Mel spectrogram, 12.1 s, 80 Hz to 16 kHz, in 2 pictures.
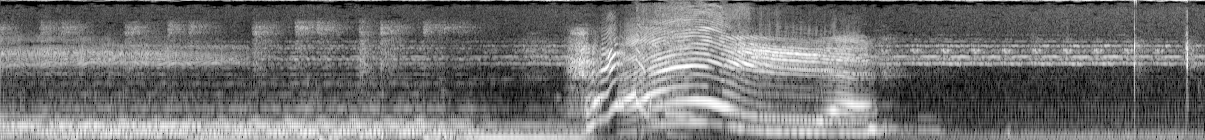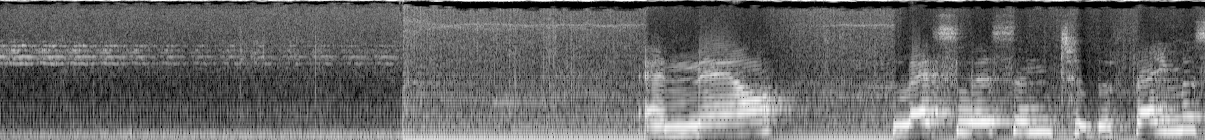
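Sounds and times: electrical hum: 0:00.0 - 0:12.0
faint high steady tones: 0:00.0 - 0:12.0.

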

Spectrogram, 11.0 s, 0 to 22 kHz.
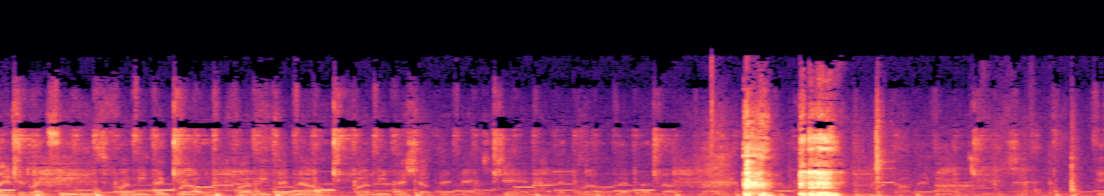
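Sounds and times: faint background music: 0:00.0 - 0:11.0
man clearing his throat: 0:07.4 - 0:08.6.

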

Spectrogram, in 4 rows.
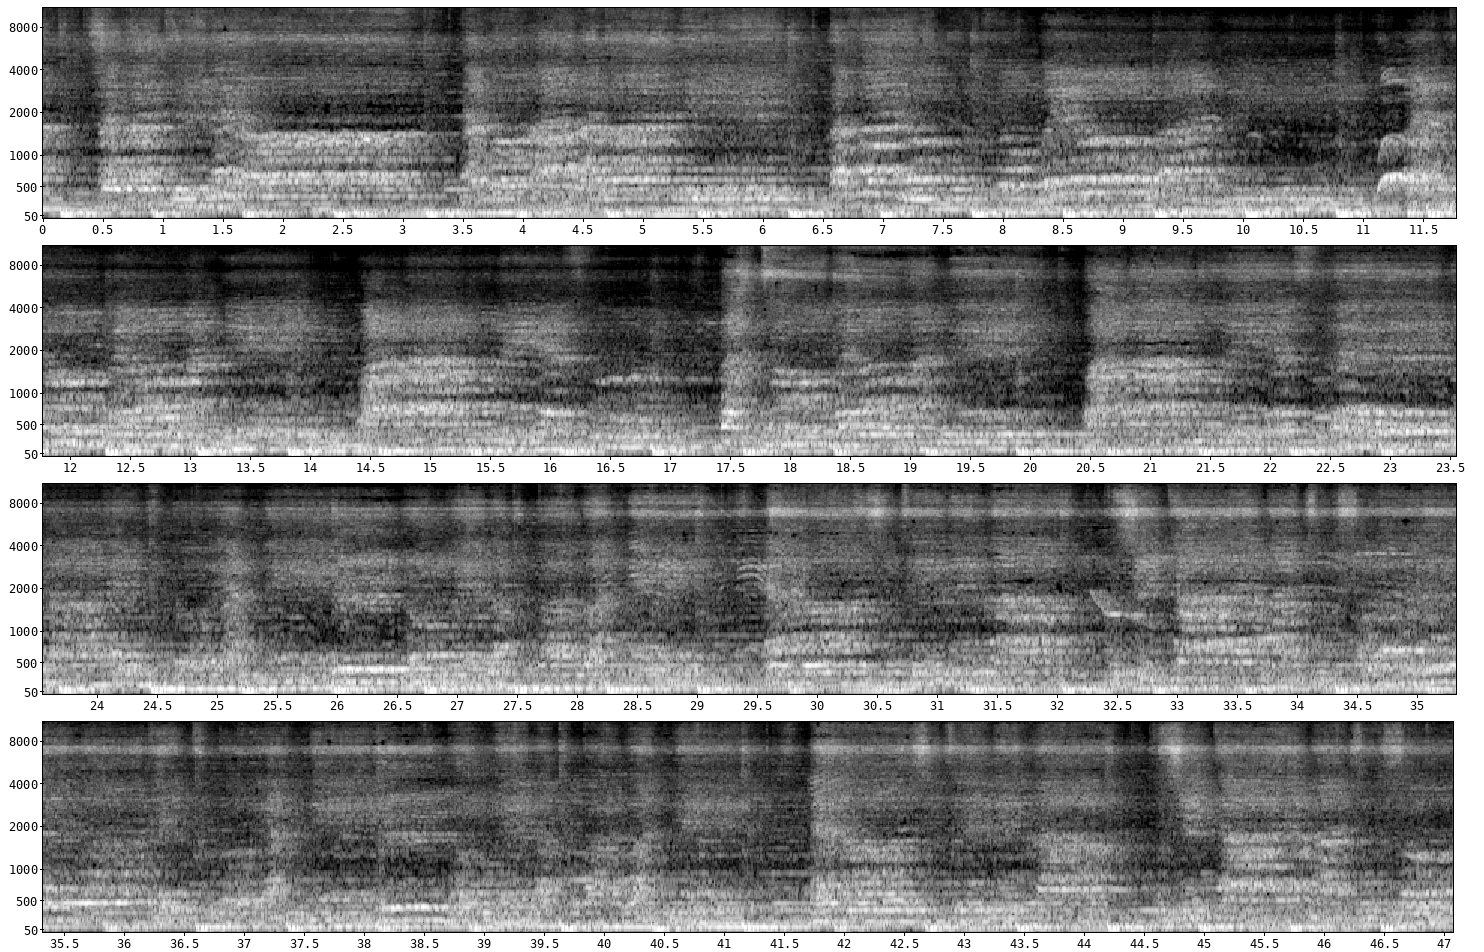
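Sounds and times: gospel choir singing: 0:00.0 - 0:47.0
instrumental backing with bass line: 0:00.0 - 0:47.0.

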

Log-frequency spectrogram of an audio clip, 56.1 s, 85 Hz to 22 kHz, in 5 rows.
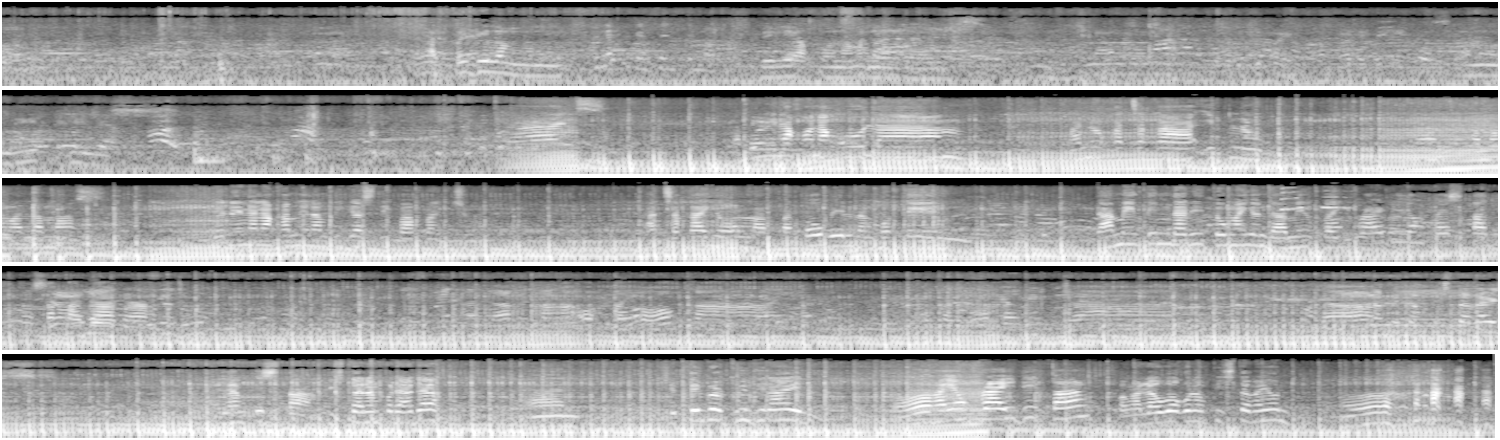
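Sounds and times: voices: 0:00.0 - 0:56.0
motorcycle engine running: 0:14.2 - 0:56.0.

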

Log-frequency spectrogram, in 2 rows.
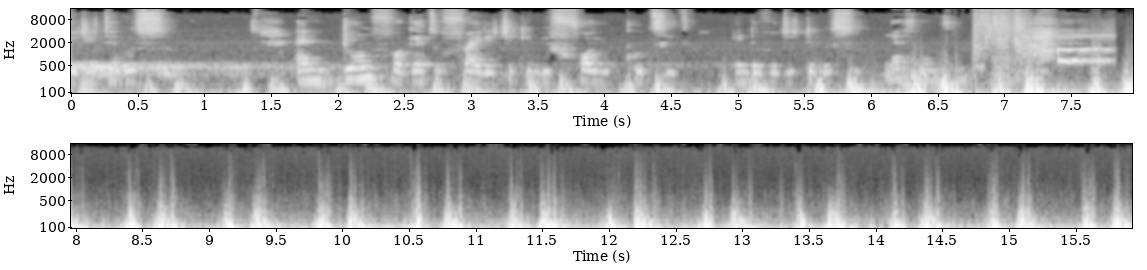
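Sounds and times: bright ringing hit: 0:00.0 - 0:02.3
heartbeat thumps: 0:00.0 - 0:15.9.

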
